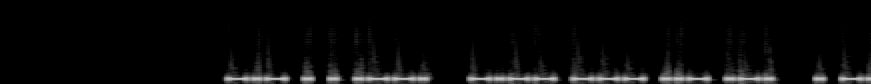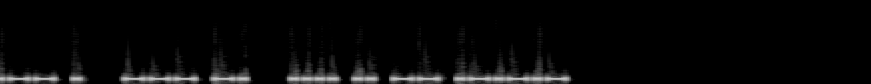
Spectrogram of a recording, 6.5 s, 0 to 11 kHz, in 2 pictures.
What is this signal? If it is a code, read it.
Morse code, heard as a keyed tone, about 52 wpm, 700 Hz. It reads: KEEP YOUR EYE ON HIM.
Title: Sentences from Top 1000 Words - Review Part 1 - 50wpm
